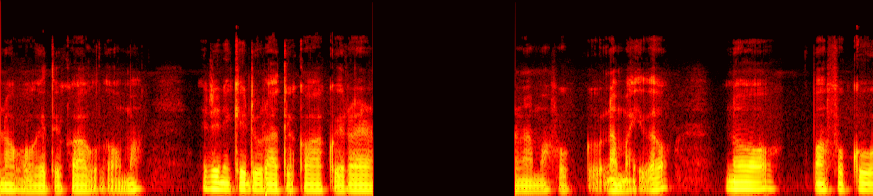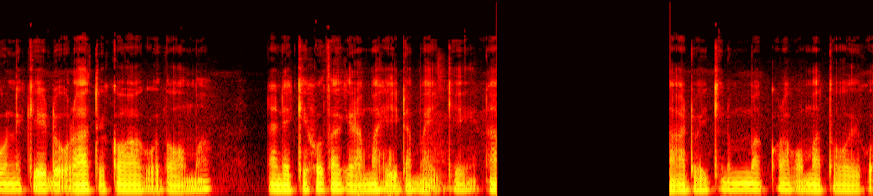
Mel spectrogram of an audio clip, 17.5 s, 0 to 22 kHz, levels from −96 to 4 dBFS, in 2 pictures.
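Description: Speech runs dull throughout, with a gurgling, granular edge and upper bands flickering in and out. That is likely MP2 compression at a low rate, consistent with about 80 kbps. DAB burbling appears at 2.65–2.93 s and 12.28–12.66 s. These bursts come from a small error rate corrupting the sub-band data. The sound halts mid-flow at 3.72–5.15 s, about 1.4 s, and at 13.69–15.43 s, about 1.7 s. These are playback stalls, likely from the player running short of data.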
